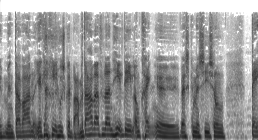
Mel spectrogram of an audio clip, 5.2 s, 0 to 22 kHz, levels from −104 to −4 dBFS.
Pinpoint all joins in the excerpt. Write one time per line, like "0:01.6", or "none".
none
